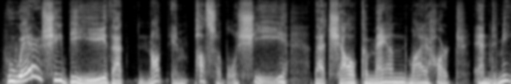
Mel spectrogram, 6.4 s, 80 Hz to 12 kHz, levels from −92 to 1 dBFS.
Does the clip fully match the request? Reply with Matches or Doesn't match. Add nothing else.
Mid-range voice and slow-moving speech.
Matches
